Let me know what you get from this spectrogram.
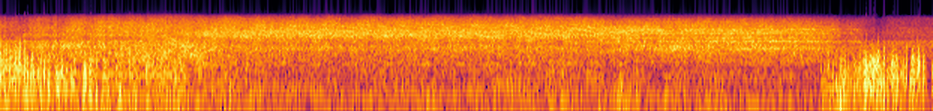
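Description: Electric-locomotive-hauled Intercity passenger train passing close at speed: a steady rush of wheels on rail and air that fades about eleven seconds in as the last coach goes by, followed by wind buffeting the microphone.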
